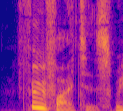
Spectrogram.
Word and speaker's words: Foo Fighters: What word is the pronunciation on? Is it on the Foo or is it on the Fighters? Now, we all know the pronunciation's on the Foo. Foo Fighters, we say.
